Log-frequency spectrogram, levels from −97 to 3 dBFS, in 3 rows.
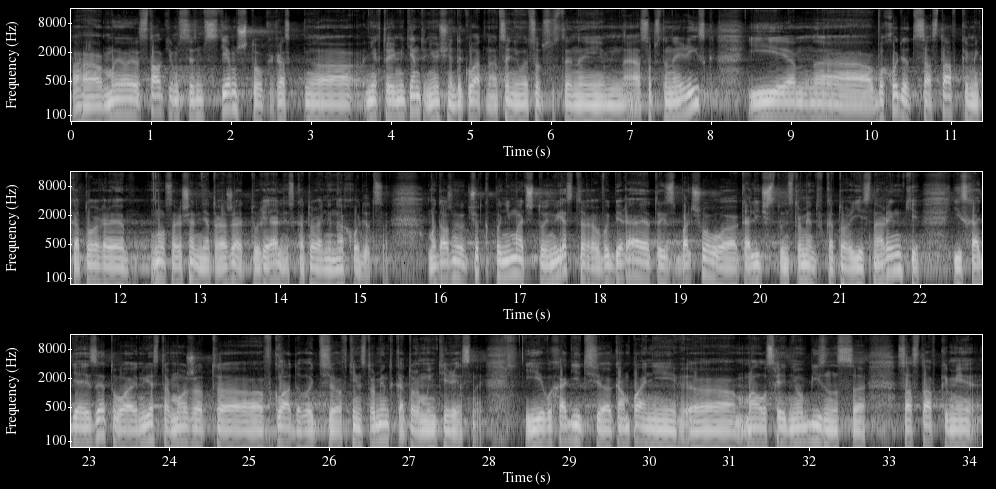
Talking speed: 120 wpm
